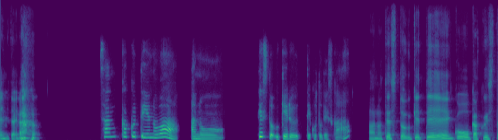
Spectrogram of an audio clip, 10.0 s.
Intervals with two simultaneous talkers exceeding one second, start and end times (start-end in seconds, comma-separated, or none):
none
